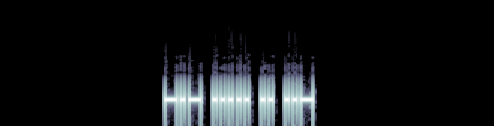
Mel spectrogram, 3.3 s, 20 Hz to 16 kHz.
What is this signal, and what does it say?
Morse code, heard as a keyed tone, about 44 wpm, 700 Hz. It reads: K5IU
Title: Call Signs Repeated 2x - 45wpm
